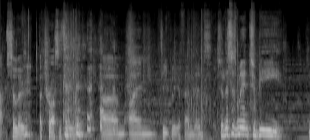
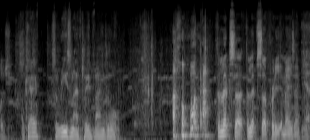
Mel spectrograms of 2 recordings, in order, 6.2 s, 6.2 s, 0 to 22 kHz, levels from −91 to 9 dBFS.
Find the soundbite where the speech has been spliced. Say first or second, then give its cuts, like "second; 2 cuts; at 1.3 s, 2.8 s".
second; 1 cut; at 4.2 s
